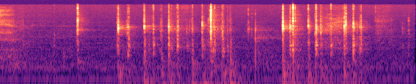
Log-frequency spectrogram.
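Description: Computer keyboard being typed on: irregular key clicks in short runs, starting about a second in.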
